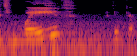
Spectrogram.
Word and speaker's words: Wayve: It's Wayve. I think they're pronounced Wayve, and Tesla with the whole end-to-end neural network.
